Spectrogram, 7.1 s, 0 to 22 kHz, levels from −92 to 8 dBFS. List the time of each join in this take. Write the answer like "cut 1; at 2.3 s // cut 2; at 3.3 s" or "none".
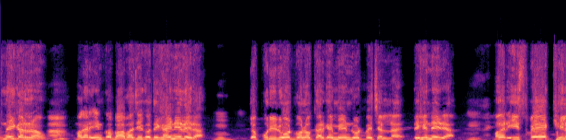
none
